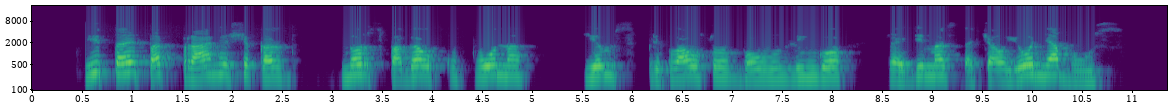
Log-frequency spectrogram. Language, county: Lithuanian, Telšiai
